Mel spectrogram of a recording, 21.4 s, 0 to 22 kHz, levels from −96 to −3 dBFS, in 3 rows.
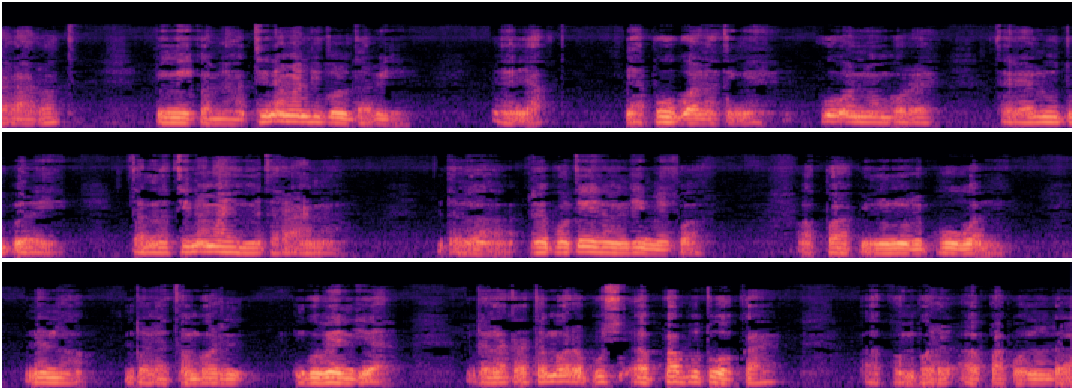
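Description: From start to finish, nothing sounds above 11 kHz. The speech carries two kinds of compression damage at once: the artefacts of both codecs heard together. The likely cause is transcoding between lossy codecs, fitting a very low-rate HE-AAC pass re-encoded as MP3 around 64 kbit/s.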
